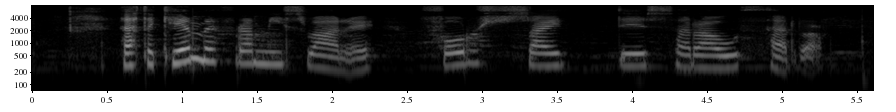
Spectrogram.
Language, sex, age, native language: Icelandic, female, 18-19, Icelandic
